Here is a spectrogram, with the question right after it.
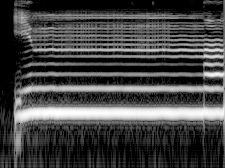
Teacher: cara membunyikannya adalah didengungkan ditahan kurang lebih dua harokat · Inna, ada hukum gunnah musyaddadah karena ada nun yang bertasydid. Maka cara membunyikannya adalah didengungkan, ditahan kurang lebih 2 harokat. Jadi bunyi an-nya ditahan. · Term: ghunnah musyaddadah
